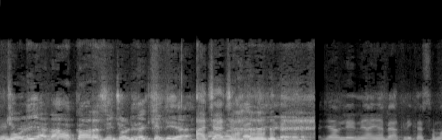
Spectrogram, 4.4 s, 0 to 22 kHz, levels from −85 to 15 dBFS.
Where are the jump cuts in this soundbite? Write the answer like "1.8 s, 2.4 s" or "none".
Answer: 3.2 s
